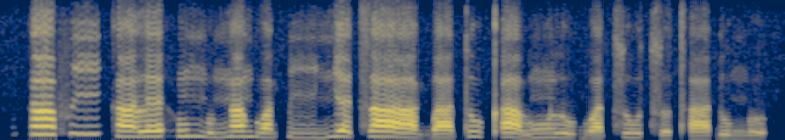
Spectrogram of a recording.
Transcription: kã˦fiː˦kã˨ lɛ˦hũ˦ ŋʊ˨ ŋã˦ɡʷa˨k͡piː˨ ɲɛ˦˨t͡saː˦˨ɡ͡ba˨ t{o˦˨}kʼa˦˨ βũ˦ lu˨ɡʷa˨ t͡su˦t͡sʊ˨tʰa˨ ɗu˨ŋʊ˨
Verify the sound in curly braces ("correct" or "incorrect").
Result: incorrect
